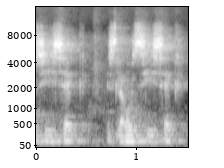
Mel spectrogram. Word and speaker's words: Žižek: este es el famoso Slavoj Žižek, que en este libro delirante cita a Hahn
